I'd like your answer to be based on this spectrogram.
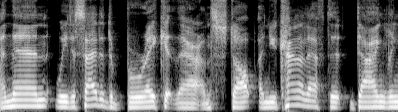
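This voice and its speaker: Moderately paced male speech with ordinary pitch variation, very clean recording, silent background. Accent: Irish. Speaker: podcast host. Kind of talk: casual chat.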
